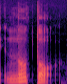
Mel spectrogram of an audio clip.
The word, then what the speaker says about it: gnoto: ノトこれ結構英語だとなんか普通発音できなそうなんですが、 GNOTO で o とって読むんですね。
